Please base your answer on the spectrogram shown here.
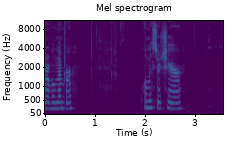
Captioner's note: speaking French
